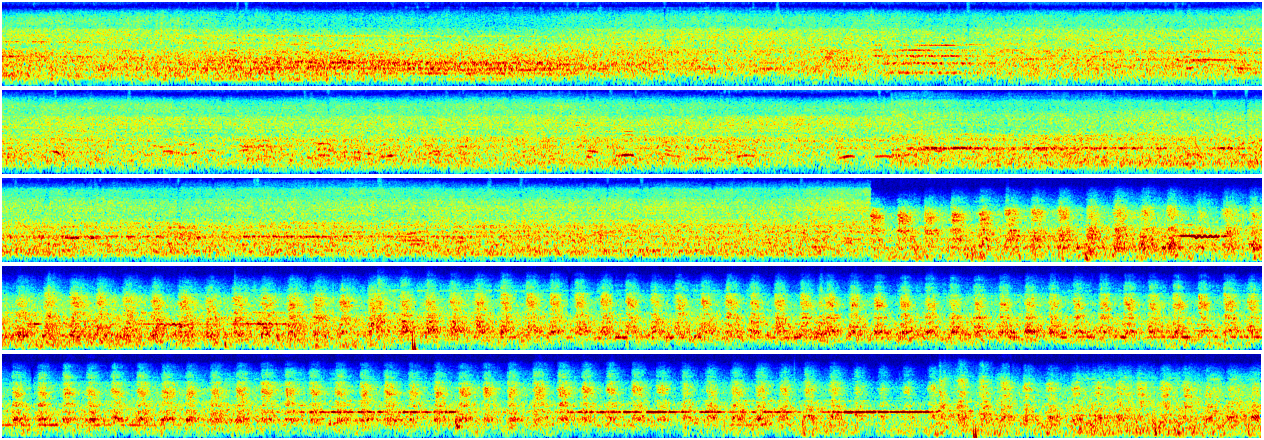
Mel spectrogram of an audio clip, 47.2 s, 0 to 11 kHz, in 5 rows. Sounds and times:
Train: 0:00.0 - 0:47.2
Speech: 0:08.4 - 0:16.8, 0:19.1 - 0:23.4.

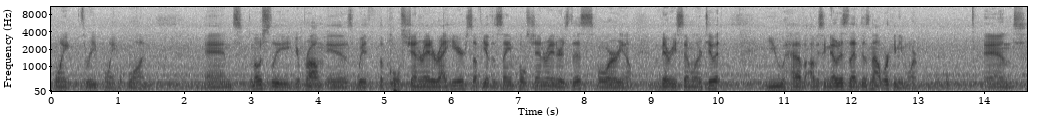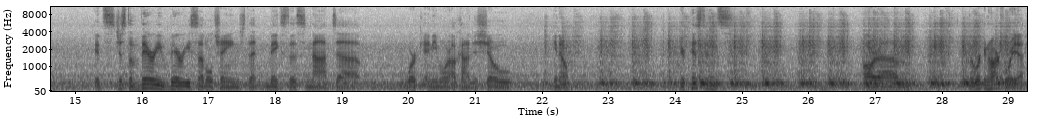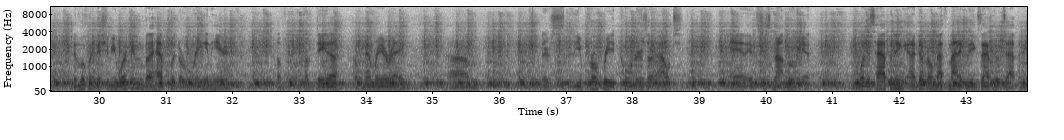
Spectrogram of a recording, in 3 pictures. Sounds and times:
Speech: 0:00.0 - 0:01.5, 0:02.3 - 0:10.1, 0:10.7 - 0:13.0, 0:13.9 - 0:14.6, 0:15.3 - 0:19.3, 0:19.9 - 0:21.6, 0:22.2 - 0:22.4, 0:24.1 - 0:24.9, 0:26.8 - 0:27.6, 0:28.4 - 0:32.1, 0:32.7 - 0:34.6, 0:35.2 - 0:35.8, 0:36.6 - 0:38.8, 0:39.4 - 0:40.7, 0:41.3 - 0:43.9.

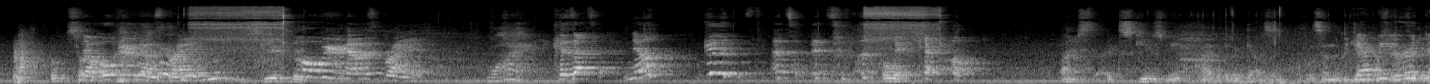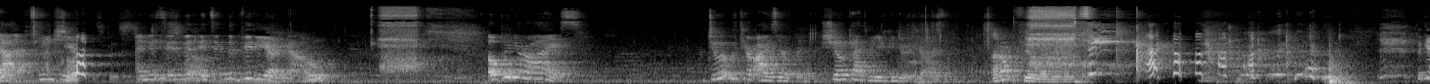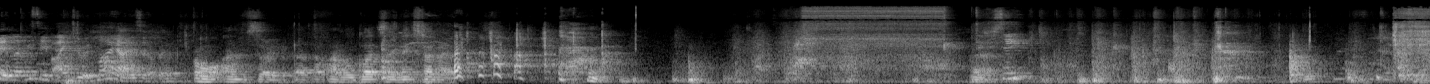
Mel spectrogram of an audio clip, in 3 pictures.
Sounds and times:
Snort: 0:36.5 - 0:38.0.

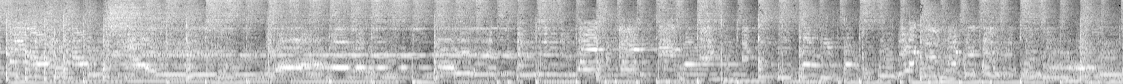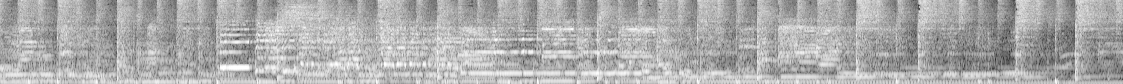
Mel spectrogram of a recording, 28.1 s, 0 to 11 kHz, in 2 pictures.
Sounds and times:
Rock and roll: 0:00.0 - 0:28.0.

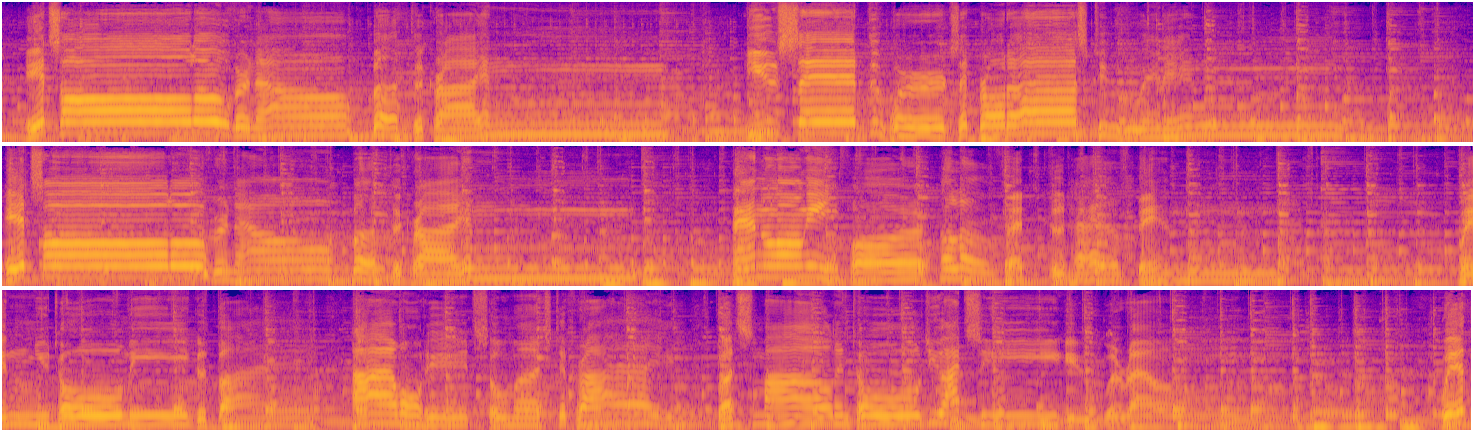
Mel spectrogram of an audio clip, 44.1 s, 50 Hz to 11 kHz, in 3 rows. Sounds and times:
Music: 0:00.0 - 0:44.1.

